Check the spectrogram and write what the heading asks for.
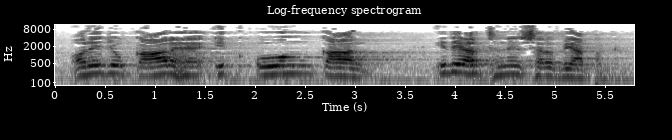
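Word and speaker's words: एक ओंकार (ਇੱਕ ਓਅੰਕਾਰ): कुछ लोग अनजाण पुणे विच इस नू एकमकार भी पढ़ते ने, कोई एकमकार भी पढ़ते ने। इसलिए इसका उच्चारण सानू सारिया नू चंगी तरह समझ के दृढ़ कर लेना चाहिए। पहले बोलो एक, फिर ओंकार, इसका शुद्ध उच्चारण है।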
